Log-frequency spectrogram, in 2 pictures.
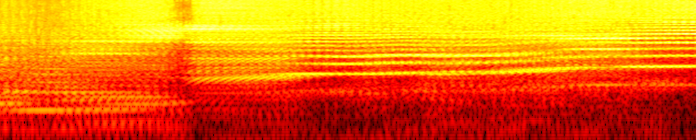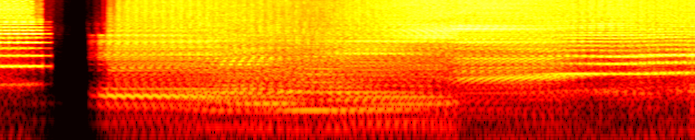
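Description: Thousands of copies of the same short clip of a man's voice and scream playing on top of one another: a loud, distorted wall of overlapping yells with no words you can make out, sounding like a blaring horn with pitches rising through it. It cuts out briefly about six seconds in and then starts over.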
